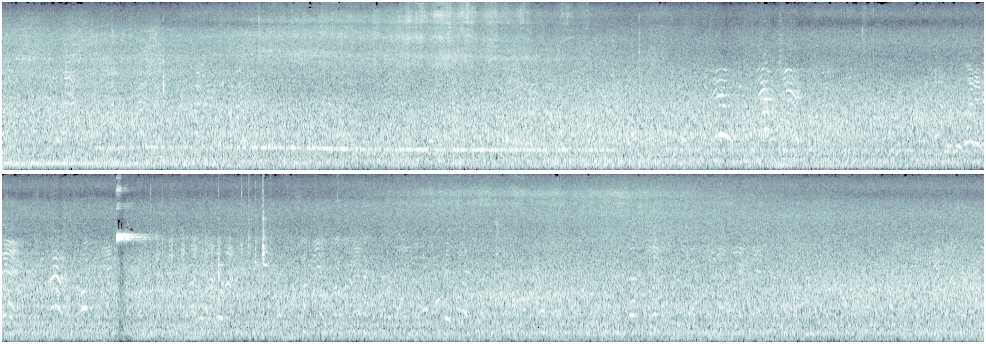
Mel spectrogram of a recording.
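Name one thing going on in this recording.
Spectators chatter and call out around an outdoor pitch.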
